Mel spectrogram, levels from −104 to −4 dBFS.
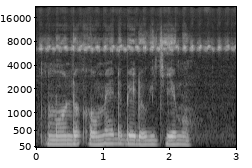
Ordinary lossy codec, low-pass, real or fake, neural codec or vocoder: none; none; fake; vocoder, 44.1 kHz, 128 mel bands, Pupu-Vocoder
